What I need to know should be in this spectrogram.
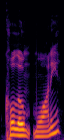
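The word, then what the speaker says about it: Kolo Muani: So, if any of you guys have a better pronunciation of Colomwani? – I think you got it. I think you nailed it.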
